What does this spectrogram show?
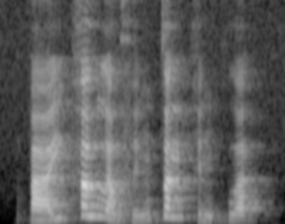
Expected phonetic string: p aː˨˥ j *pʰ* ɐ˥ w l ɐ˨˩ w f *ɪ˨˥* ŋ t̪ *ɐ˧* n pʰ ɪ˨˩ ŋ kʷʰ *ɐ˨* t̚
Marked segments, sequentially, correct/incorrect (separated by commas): correct, correct, incorrect, incorrect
